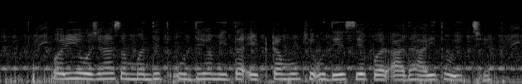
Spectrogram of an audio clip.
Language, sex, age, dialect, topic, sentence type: Maithili, female, 18-24, Southern/Standard, banking, statement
